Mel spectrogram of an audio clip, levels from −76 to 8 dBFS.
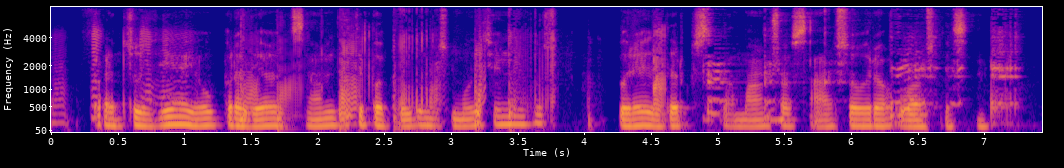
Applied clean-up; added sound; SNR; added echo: neural mask model RNNoise.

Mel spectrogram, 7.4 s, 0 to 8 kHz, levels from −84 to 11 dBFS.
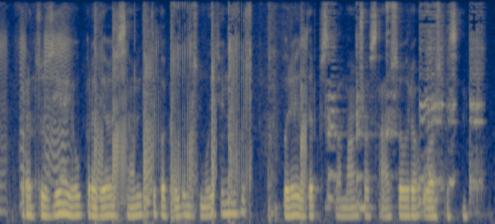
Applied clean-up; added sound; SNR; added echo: none; Fart; 6 dB; none.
